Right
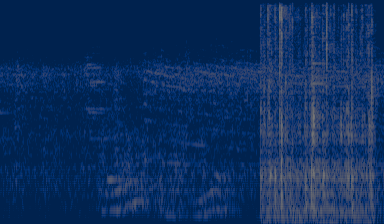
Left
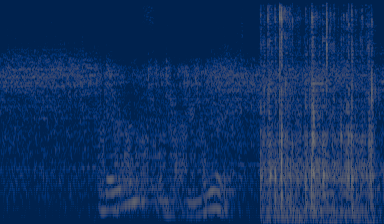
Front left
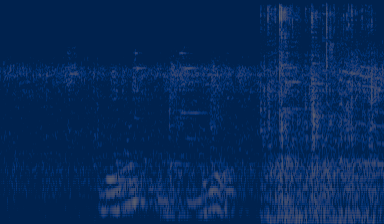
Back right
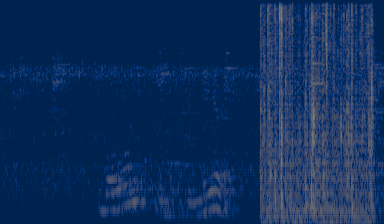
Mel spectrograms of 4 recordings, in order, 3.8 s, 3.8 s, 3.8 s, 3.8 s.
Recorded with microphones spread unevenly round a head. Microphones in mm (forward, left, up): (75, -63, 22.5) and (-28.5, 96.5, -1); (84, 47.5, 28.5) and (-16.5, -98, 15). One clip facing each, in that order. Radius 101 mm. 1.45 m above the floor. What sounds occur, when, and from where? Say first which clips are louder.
1.0 s a woman speaking: left 5 dB, even; 140° left, 3.5 m; by 2.5 s 160° left, 1.3 m
2.6 s dripping: right 1 dB, back right 14 dB; 130° right, 0.7 m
